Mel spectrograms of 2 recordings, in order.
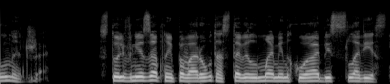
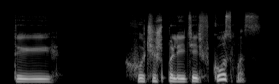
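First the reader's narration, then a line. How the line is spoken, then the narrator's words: Barely audible, to himself. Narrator (Russian): спросил чуть слышно, словно сам себя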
